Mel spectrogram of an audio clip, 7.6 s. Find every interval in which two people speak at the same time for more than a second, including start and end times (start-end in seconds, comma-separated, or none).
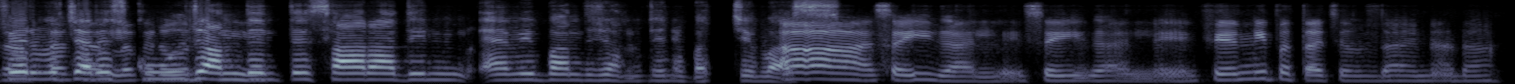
none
